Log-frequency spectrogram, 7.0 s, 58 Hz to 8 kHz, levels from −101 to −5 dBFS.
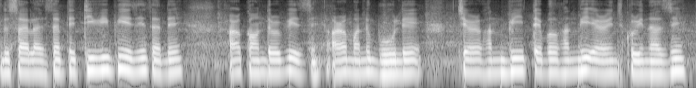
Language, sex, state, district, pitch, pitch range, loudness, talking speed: Nagamese, male, Nagaland, Dimapur, 140 Hz, 135-145 Hz, -14 LUFS, 215 wpm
